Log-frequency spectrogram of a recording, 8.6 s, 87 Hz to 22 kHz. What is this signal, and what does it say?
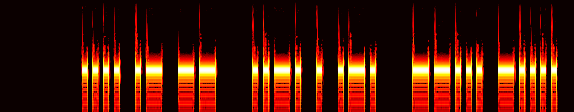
Morse code, heard as a keyed tone, about 15 wpm, 700 Hz. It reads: HAM FER 76
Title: K1USN SST QSO Practice 15wpm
